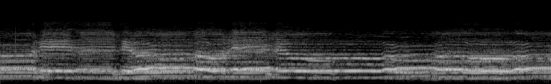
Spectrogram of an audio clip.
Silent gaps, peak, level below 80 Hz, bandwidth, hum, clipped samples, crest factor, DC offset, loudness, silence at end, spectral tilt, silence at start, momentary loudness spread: none; -10 dBFS; -88 dBFS; 8.4 kHz; none; under 0.1%; 12 dB; under 0.1%; -23 LUFS; 0 s; -2.5 dB/octave; 0 s; 5 LU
